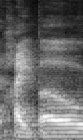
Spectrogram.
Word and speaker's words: hypo: Sometimes I have students think that hypo rhymes with low.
